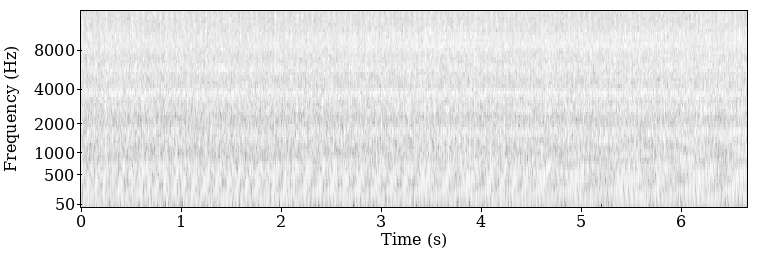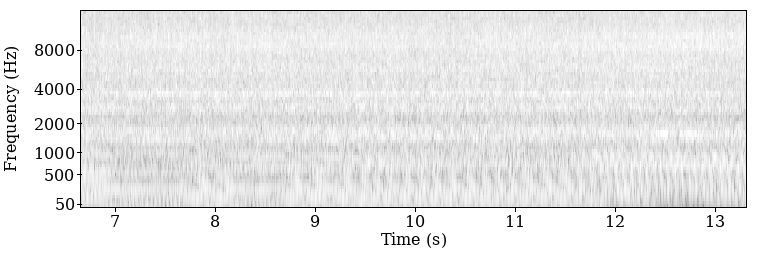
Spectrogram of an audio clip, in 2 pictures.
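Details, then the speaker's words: Customer's Stihl chainsaw after reassembly, original Bosch spark plug, started from full choke; loud steady two-stroke buzz holding fast even speed without stumbling or surging; idle a little high but otherwise running well with little carb adjustment needed. "well now seems pretty good to me what do you guys think not too bad for a little bit of work I think we got a good running saw there"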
